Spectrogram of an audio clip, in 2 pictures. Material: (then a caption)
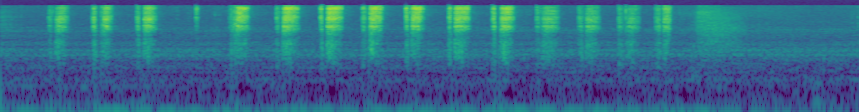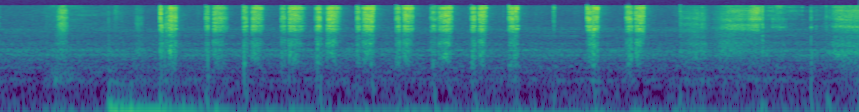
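Polystyrene foam. A paintbrush is rubbed and rasped along the edge and top of a small, solid, flat slab of white polystyrene foam with a painted surface, held by fingertips on a wooden table. Quick, bright, scratchy brush strokes repeat in a steady rhythm, pause briefly, then resume after a soft low bump, over a constant low rumble.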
